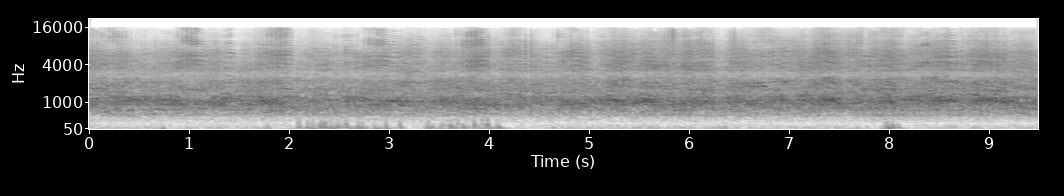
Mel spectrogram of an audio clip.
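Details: Many sandhill cranes arriving in the evening over the Platte River in Nebraska, their rolling trumpet calls merging into a continuous chorus, with bursts of low wind rumble around the second and fourth seconds.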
